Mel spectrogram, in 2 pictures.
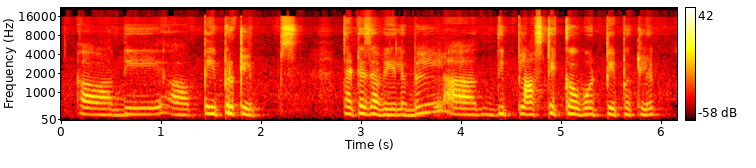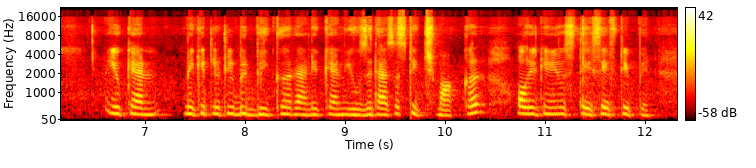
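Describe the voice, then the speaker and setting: Speaking with a Keralan accent at a moderate pace, a woman has a fairly high, somewhat breathy voice and fairly even intonation. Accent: Indian English (Malayali). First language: Malayalam. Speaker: crochet vlogger. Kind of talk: casual tutorial vlog. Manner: halting, many fillers.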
